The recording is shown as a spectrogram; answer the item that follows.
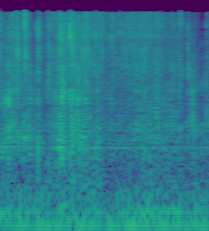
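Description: Plastic packaging crinkling as it is handled, in a run of quick, irregular crackles.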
